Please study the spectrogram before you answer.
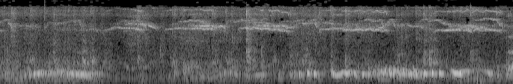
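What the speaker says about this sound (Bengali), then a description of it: "অনেকদিন পর কবুতরগুলো গোসল করছে।" Pigeons at a pigeon farm loft coo over and over while bathing, the soft throaty calls coming in overlapping bursts, with occasional wing flutters and splashy rustling nearby.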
